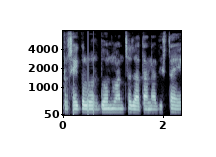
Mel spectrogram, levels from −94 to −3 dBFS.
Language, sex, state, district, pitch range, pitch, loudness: Marathi, male, Maharashtra, Dhule, 115-120 Hz, 120 Hz, -22 LUFS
